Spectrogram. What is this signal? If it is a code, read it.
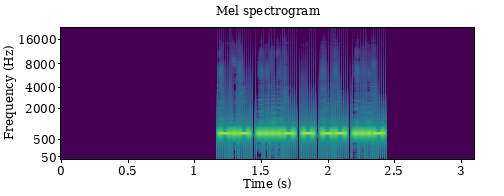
Morse code, heard as a keyed tone, about 53 wpm, 700 Hz. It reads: K4TMV
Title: USA Call Signs - 6x Character Spacing - 50wpm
